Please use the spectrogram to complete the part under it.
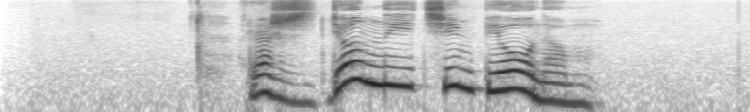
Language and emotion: Russian, positive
